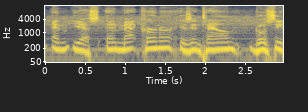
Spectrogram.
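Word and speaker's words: Koerner: Kerner. Kerner. No, Kerner. Kerner. The O is silent.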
